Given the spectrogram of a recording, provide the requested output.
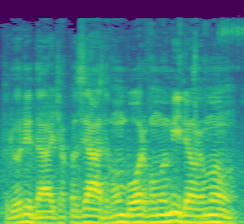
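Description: A man with a Brazilian Portuguese accent playing a firefighter medic in a game roleplay, urgent and commanding, counting out loud as he works. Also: mid-range voice, fairly even intonation, rapid-fire, noisy background. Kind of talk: game roleplay over voice chat.

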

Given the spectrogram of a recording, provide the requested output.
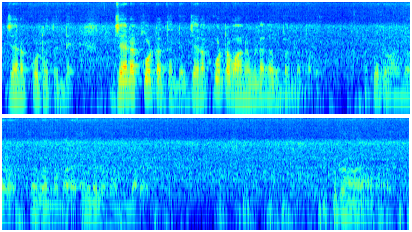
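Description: A man with a slightly raised pitch reads quiz questions one by one. He lists the options in an even rhythm and then repeats the right answer, stumbling now and then. A faint layer of noise runs under the recording. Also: low-quality recording. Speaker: quiz guide reader.

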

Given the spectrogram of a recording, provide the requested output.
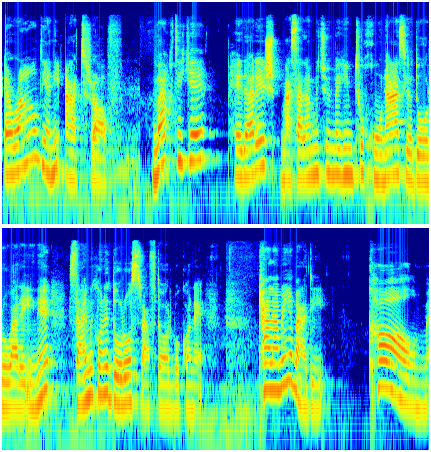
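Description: A young woman with a fairly high voice teaches vocabulary. She reads each example sentence slowly and carefully, then breaks the words down step by step. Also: expressive, slight background noise. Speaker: English teacher. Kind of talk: vocabulary lesson explaining words.

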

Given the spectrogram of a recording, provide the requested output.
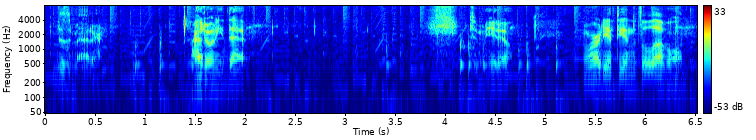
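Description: Over game music, a deep-voiced young man, late teens to young adult, provides casual let's play commentary full of rambling jokes and self-mockery. His tone is slightly raspy with a bit of brightness.

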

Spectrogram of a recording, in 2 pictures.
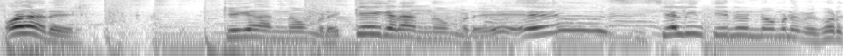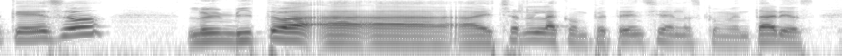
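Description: A man's voice: sits high, sing-song, normal speed, a bit bright, faint music behind. A man with a Mexican Spanish accent, hosting a casual livestream and chatting as he reads viewer comments aloud and answers them. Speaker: livestream host.

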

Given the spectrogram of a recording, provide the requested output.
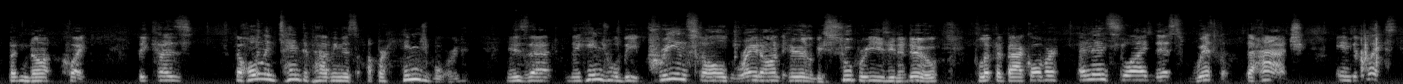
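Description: Poor audio with a bit of hiss or hum carries the high-pitched voice of a middle-aged boat-living vlogger. Working outdoors on a wooden boat, he gives relaxed, upbeat how-to commentary step by step, recorded on a wide-angle action camera nearby.

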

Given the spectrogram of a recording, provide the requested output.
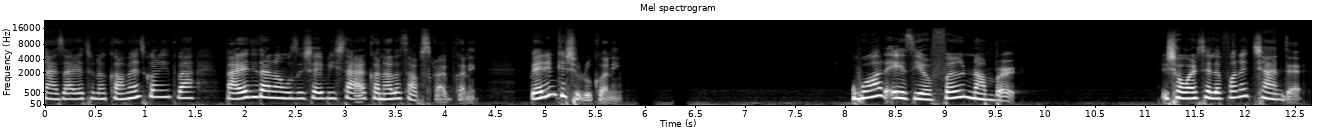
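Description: A woman teaching a language lesson, explaining quickly and then repeating short phrases slowly and carefully. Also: high voice, dry recording, studio quality. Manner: switches between fast explanations and slow, careful repetitions. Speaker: English teacher.

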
